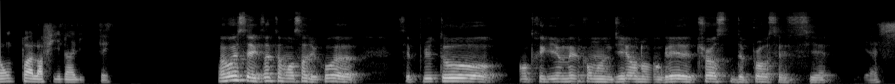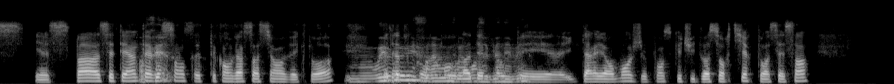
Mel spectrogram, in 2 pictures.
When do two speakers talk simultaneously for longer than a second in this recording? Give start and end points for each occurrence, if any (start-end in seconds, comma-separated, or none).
12.7-14.2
